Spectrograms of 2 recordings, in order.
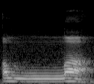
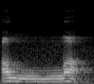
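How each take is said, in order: No difference in how they are said.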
